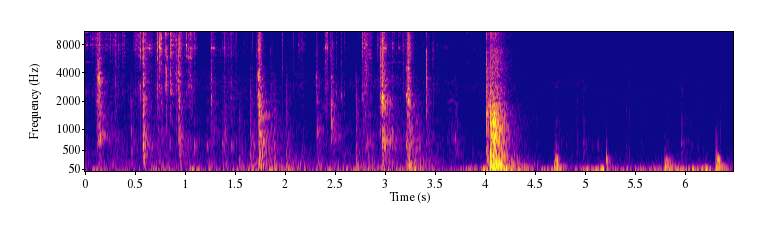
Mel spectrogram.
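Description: Radio-drama foley: irregular knocks and clicks of footsteps and a key, then one louder door thud about four seconds in.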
